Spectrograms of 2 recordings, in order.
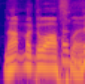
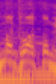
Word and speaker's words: McLaughlin: McLaughlin.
